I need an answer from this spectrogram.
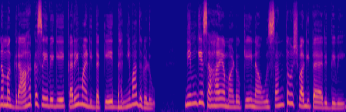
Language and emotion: Kannada, happy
